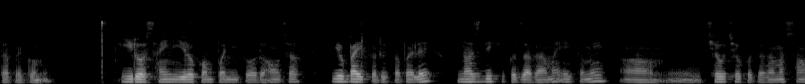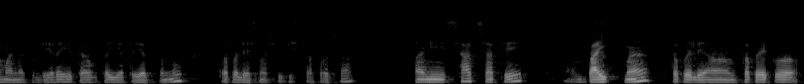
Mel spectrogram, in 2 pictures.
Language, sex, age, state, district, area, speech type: Nepali, male, 30-45, West Bengal, Kalimpong, rural, spontaneous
